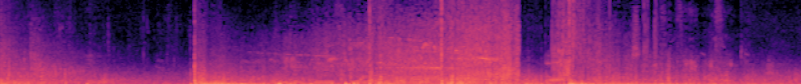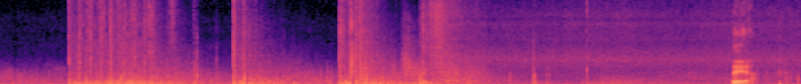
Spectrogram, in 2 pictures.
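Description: Bursts of machine gun fire and other gunfire rattle in the Hell Let Loose video game battle, loud and intermittent across several seconds, with a voice speaking over parts of it.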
